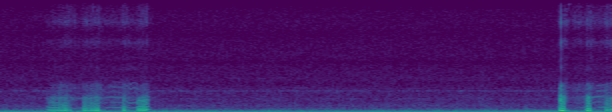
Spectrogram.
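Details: Deeply asleep at night, the young Chihuahua Poko snores for the first time: clusters of short, fluttering, rattly snorts in quick succession, then a pause before another brief burst, over a low steady background hum.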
